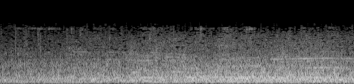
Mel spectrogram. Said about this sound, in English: Flames make wall in front of wagon train. I hope it turns that herd. They're still coming toward us. They don't swerve, we're gunners.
